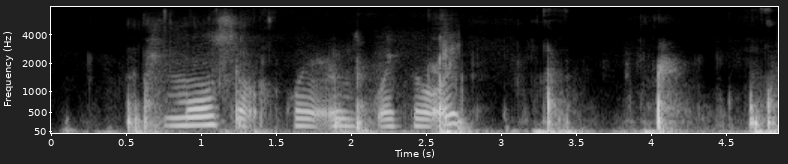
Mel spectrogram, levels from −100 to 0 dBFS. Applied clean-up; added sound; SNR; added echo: neural mask model Resemble Enhance denoiser.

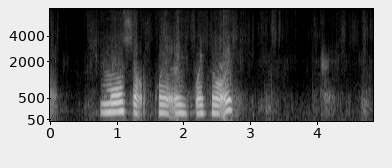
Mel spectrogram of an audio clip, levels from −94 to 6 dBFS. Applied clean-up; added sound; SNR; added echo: neural separator model SepFormer DNS4.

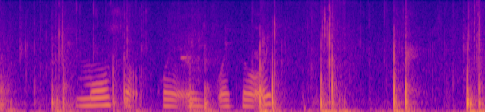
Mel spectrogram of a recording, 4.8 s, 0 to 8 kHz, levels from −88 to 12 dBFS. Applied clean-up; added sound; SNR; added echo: none; Walk, footsteps; -3 dB; none.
